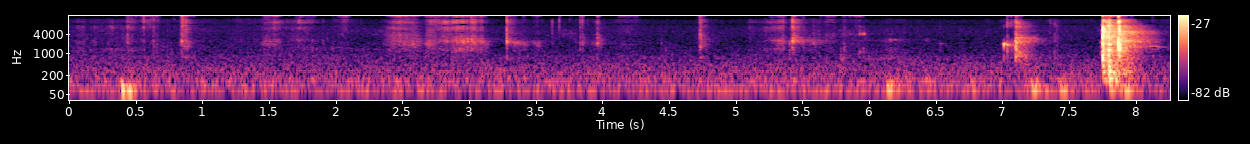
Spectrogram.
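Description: Faint scratching of a felt-tip marker drawing on soft kitchen-roll tissue, with a few light clicks scattered through. Near the end there is one sharper click as the markers are swapped and one is set down on the counter.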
